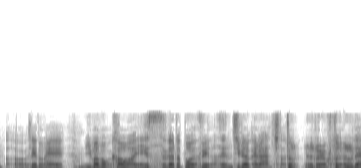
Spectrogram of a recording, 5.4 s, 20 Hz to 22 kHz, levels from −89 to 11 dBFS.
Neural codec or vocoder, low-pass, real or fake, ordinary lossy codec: autoencoder, 22.05 kHz, a latent of 192 numbers a frame, VITS, trained on many speakers; 7.2 kHz; fake; AAC, 32 kbps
